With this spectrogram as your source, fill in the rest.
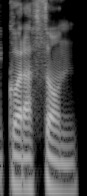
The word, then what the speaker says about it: corazón: Or for example, heart is corazón, they might say corazón. I personally prefer pronouncing the Y's and the double L's, so the Y sound, like a J.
